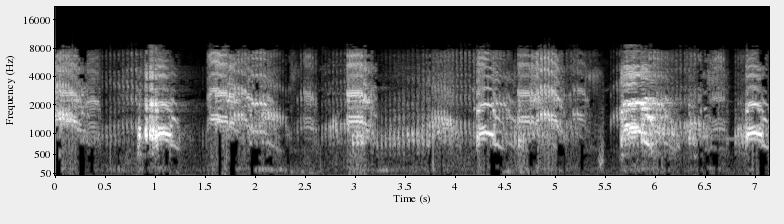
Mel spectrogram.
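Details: A pair of demoiselle cranes, the male calling to the female, the two birds on opposite sides; loud harsh rolling trumpeting bursts, overlapping and repeated in uneven phrases with short pauses.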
